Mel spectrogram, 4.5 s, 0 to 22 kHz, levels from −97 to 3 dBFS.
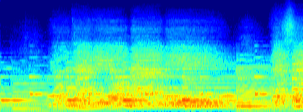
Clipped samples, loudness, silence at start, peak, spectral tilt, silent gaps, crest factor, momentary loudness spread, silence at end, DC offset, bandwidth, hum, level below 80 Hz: under 0.1%; -24 LUFS; 0 s; -8 dBFS; -6.5 dB/octave; none; 14 dB; 8 LU; 0 s; under 0.1%; 11.5 kHz; none; -56 dBFS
